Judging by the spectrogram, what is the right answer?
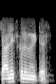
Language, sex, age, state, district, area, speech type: Hindi, male, 30-45, Madhya Pradesh, Seoni, urban, conversation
